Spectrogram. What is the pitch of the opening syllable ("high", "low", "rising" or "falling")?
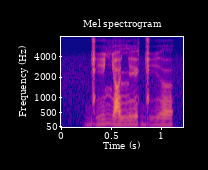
rising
